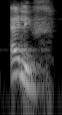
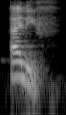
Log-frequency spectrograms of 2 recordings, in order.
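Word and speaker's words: ألف: halk so we have alif alif ah the pronunciation of alif is similar to that of letter a in english and the example of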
